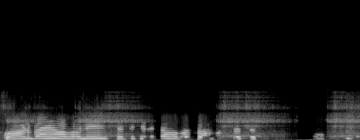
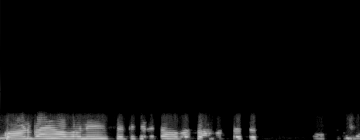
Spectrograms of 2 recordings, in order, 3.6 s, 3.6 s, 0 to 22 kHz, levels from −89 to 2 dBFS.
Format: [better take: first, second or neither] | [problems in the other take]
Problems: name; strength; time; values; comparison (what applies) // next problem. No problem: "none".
second | noise reduction (neural diffusion model UNIVERSE++)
